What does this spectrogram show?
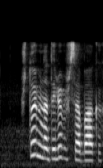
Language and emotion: Russian, neutral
